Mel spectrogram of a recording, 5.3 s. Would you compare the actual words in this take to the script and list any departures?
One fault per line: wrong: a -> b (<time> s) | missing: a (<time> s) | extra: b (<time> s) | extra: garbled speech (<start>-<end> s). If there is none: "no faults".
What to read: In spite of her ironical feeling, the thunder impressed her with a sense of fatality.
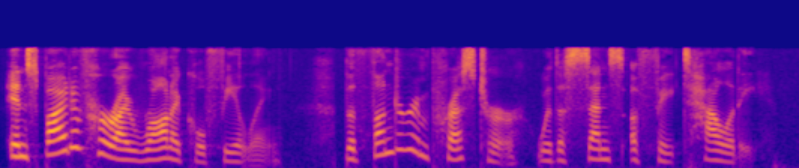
no faults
